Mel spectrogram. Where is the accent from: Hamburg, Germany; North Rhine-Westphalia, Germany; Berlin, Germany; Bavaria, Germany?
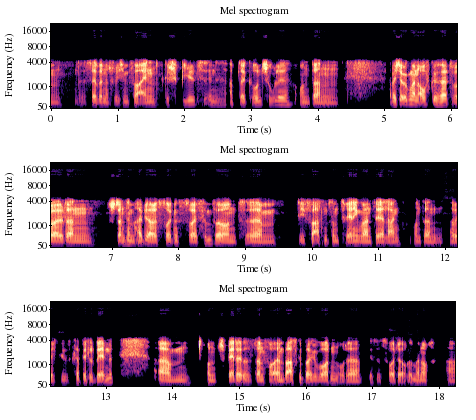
Bavaria, Germany; Nuremberg; born there; Naja, ich bin in Nürnberg geboren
